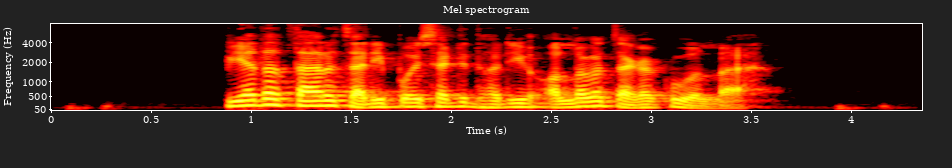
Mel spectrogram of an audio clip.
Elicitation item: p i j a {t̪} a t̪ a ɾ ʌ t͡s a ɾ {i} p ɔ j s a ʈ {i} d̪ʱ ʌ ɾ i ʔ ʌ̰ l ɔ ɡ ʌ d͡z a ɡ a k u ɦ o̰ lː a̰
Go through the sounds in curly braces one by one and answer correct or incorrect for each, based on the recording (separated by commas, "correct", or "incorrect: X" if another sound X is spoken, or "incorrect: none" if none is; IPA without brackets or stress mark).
incorrect: d̪, correct, correct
